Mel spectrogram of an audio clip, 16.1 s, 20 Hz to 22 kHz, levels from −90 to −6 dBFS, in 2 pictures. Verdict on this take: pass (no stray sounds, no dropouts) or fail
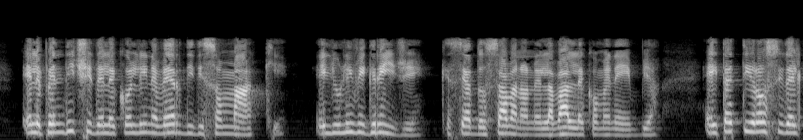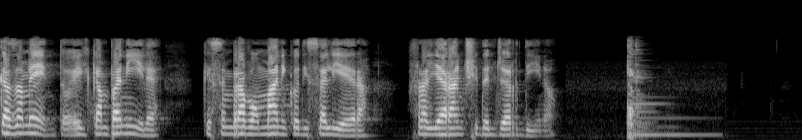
fail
